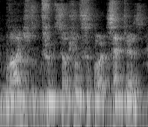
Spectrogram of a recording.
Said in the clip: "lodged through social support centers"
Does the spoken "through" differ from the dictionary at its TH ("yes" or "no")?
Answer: no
